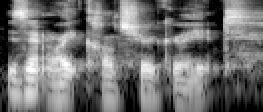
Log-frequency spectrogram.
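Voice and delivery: deadpan the mock praise, quietly; sarcastic. Real, not acted. Host on whiteness at work, dry sarcasm. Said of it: "I say with all the sarcasm".

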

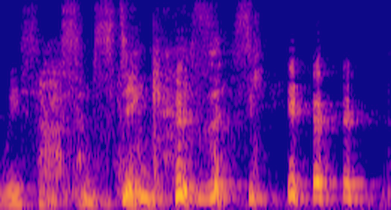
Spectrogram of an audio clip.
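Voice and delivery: high, loud, slow burst through laughter; laughing. Real, not acted. Co-host admitting the year had stinkers, laughing. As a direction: crack up while saying it. Breaks up while mocking bad movies.

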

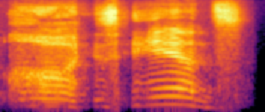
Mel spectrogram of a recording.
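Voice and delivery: high, slow, breathless gushing; swooning fangirl. Retold or imitated. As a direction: gush like a swooning fan. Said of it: "people are like".

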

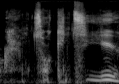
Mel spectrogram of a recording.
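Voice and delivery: unvoiced stern whisper. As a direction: hiss it under your breath. Imitating mother calling child.

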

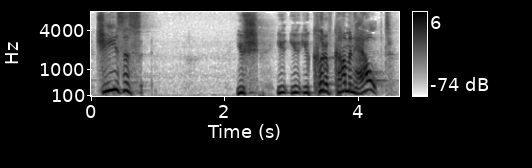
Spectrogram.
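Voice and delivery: disappointed plea. Retold or imitated.

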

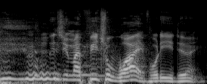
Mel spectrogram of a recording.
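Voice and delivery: Lisa high and loud, laughing through it; high-start Tommy impression. Shown as a demonstration. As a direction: overdo the swoop from the top. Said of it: "he either starts really high or he starts really low".

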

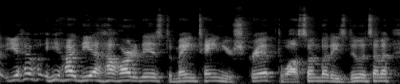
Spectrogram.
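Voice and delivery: normal talking voice

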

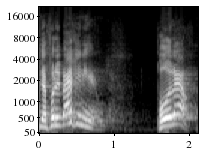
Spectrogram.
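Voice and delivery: high, loud order; commanding God. Acted. Preacher voices God telling Moses what to do, high and commanding.

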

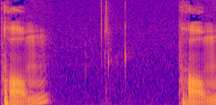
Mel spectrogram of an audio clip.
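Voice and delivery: ผม said with a rising tone; ผม with the pitch sliding up. Shown as a demonstration. Teacher modelling ผม for learners, rising tone. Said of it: "with a rising tone".

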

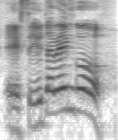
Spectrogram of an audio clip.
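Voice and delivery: loud, high call to someone not there. Retold or imitated. S0 pretending to talk to a roommate, calling out loud. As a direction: shout it so outsiders think someone is home.

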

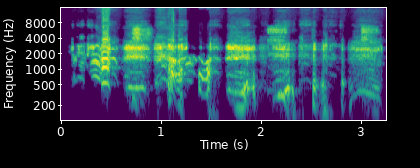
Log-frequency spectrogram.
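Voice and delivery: high laugh. Real, not acted. Laughing at the request.

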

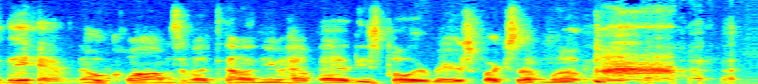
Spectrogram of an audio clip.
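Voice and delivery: ordinary talk

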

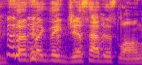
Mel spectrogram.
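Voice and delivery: high, loud laughing; burst of laughter. Real, not acted. Host laughing about the wish spell. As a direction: explode with laughter into the words.

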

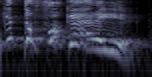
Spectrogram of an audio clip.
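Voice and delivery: very high, hammed-up indignant yell; mock angry dismissal. Outraged show character sends rival off, mock-angry. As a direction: imitate a comic character throwing someone out.

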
